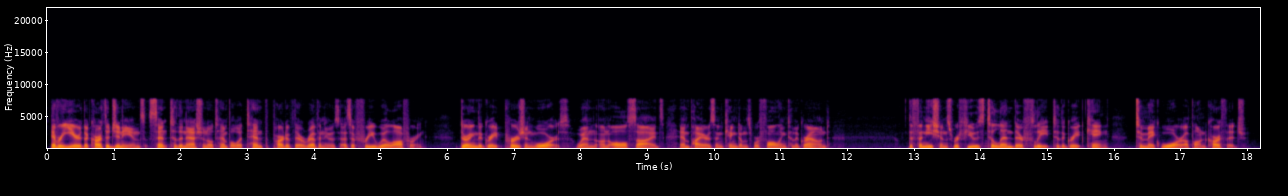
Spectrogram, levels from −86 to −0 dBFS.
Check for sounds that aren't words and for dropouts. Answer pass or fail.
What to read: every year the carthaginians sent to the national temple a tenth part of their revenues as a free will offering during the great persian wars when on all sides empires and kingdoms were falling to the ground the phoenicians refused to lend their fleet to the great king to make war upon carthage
pass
